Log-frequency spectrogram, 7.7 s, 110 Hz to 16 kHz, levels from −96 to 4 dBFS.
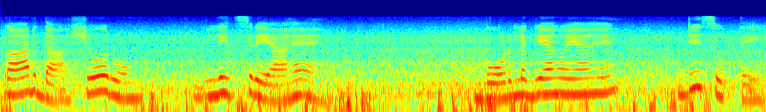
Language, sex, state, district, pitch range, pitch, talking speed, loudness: Punjabi, female, Punjab, Kapurthala, 215-255 Hz, 245 Hz, 100 wpm, -15 LUFS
